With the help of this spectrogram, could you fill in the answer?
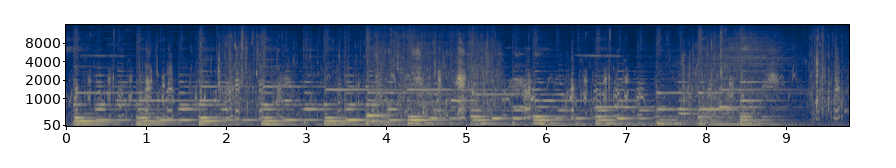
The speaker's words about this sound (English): Some nice little ducks swimming in the canal in front of us.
